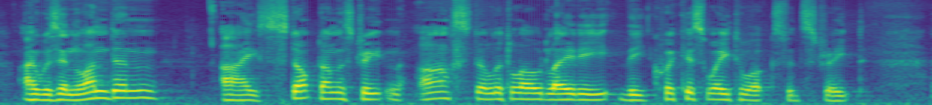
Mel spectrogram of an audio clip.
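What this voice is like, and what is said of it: English accent. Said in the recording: “I still have enough of an English accent that all around the world people say to me, "You aren't from around here, are you?"”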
